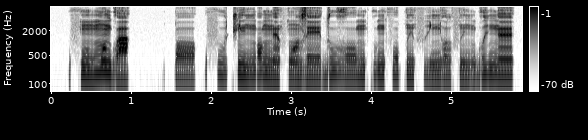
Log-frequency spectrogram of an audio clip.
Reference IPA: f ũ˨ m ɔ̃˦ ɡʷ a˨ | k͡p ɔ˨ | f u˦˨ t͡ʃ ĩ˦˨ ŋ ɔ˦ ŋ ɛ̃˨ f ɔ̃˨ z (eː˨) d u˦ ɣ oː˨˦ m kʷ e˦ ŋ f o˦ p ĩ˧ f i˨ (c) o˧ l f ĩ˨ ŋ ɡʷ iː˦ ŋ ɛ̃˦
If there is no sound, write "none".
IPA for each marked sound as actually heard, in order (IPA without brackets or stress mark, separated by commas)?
eː˨, ɲ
